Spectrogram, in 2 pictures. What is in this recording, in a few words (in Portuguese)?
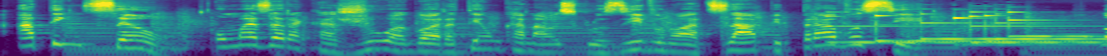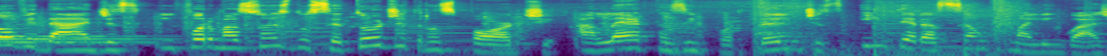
Spot, locucao publicitaria; Canal Mais Aracaju whatsapp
